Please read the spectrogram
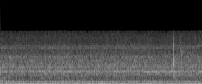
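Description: Steady low hum with hiss, the background noise of an old lecture recording heard in a pause in the speech, with one faint tick near the end.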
